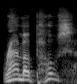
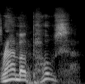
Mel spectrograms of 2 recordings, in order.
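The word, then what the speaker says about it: Ramaphosa: Ramaposa. Ramaposa. Ramaposa. Ramaposa. So there's an H in there. Yes, sir. It's R A M A P H O S A. So you thought the PH was an F?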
